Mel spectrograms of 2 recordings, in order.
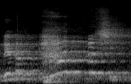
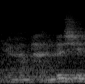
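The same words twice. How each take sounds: First: The words are said with strong, forceful emphasis. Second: The words are said plainly, without extra force. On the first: The speaker calls it right. "힘을 줘야 돼요" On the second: The speaker calls it wrong. "이게 아니고"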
